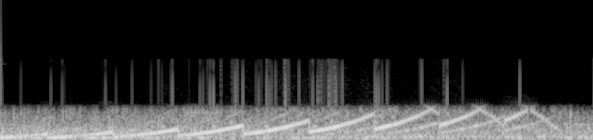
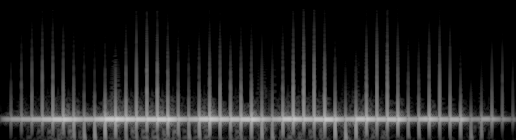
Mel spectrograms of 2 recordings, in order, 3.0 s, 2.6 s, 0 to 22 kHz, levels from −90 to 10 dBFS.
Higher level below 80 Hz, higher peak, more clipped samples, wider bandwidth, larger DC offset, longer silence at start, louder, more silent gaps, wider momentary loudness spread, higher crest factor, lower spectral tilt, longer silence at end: first, -18 dBFS vs -60 dBFS; first, 0 dBFS vs -6 dBFS; neither; second, 2.7 kHz vs 4.6 kHz; first, 4% vs under 0.1%; about the same, 0 s vs 0 s; first, -9 LUFS vs -19 LUFS; neither; about the same, 5 LU vs 7 LU; second, 8 dB vs 14 dB; first, -15 dB/octave vs -6.5 dB/octave; about the same, 0 s vs 0.1 s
